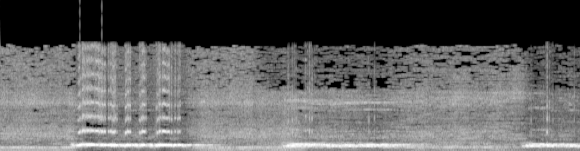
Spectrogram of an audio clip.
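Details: A Zebra dove (perkutut) of the rare Banjar Petung type, singing (manggung) in three soft, mellow cooing phrases, the first a quick run of staccato notes, with a steady low hum behind.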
